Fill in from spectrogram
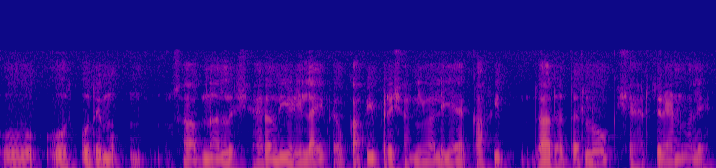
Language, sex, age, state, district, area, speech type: Punjabi, male, 30-45, Punjab, Amritsar, urban, spontaneous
